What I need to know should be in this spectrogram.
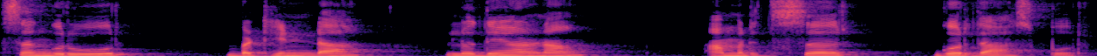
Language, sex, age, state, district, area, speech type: Punjabi, female, 18-30, Punjab, Patiala, rural, spontaneous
